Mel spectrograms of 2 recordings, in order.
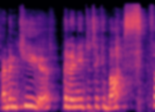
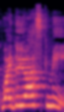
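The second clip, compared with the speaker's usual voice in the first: put-on mean, rude voice, higher; 3 semitones higher than usual. Retelling a clerk's reply about lost baggage: imitating a mean clerk. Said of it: "I forgot how mean people are".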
